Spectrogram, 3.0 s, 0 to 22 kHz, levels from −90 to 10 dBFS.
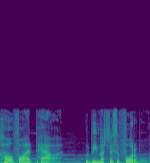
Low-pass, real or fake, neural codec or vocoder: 7.2 kHz; real; none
